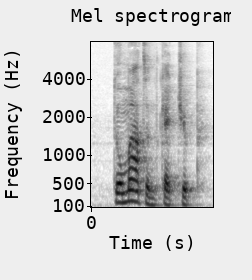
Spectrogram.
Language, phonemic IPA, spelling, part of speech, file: Dutch, /toːˈmaːtə(n)kɛtʃʏp/, tomatenketchup, noun, Nl-tomatenketchup.ogg
- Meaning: tomato ketchup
